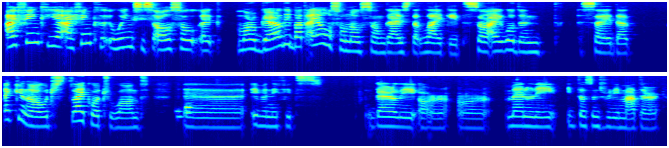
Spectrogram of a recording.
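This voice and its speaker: Bright-voiced woman interviewer. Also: medium pitch, moderate pace. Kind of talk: casual interview chat.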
